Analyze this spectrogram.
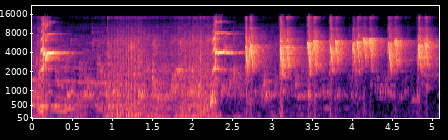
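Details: Cucak cungkok bulbul used as a lure to rouse other birds; a noisy rushing start, then a run of short, bright, high notes repeated about every third of a second.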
